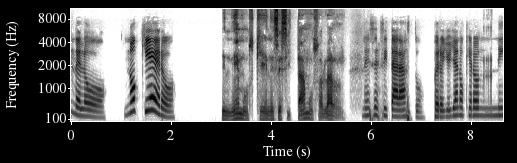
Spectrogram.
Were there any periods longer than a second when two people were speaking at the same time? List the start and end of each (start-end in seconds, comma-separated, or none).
none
